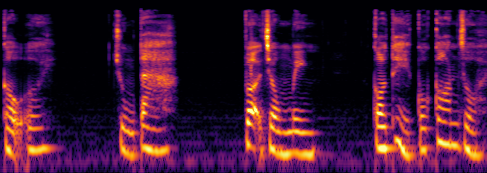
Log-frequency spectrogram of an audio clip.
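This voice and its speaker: A woman's voice: lowish voice, unhurried, darkish tone. A woman voicing a sweet young wife, emotional and affectionate toward her husband.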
